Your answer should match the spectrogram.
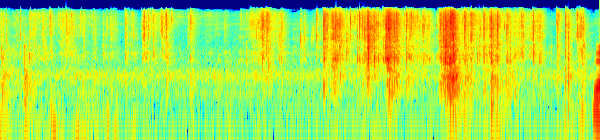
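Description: Foil wrapper of a baseball card pack being torn open and crinkled by hand, in irregular crackly bursts that grow louder and denser about halfway through.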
